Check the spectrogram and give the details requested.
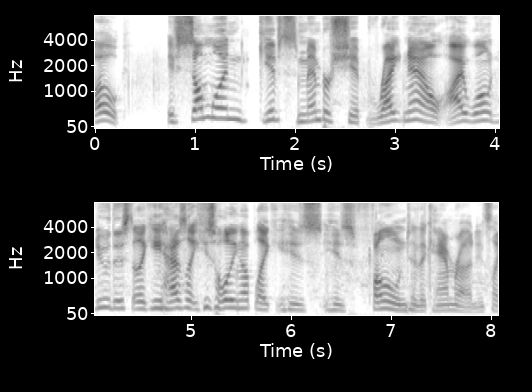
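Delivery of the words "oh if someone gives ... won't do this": play-acted pleading, begging tone. Retelling a streamer begging chat for memberships: imitating a streamer begging. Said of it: "they beg their chat".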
